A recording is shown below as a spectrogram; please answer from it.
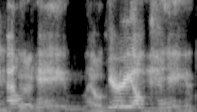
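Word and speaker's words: Yuri Elkaim: Elkame, sorry. Yuri Elkame. I know him very well because I work with him. Yeah. I work in Healthpreneur. Right? Mindset coach on his team. So yes, that's how you pronounce his name.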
